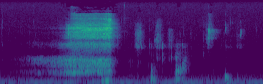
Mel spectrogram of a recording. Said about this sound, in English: Let me take a sip of this bland tea. Literally, it feels like a water-flavored tea.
